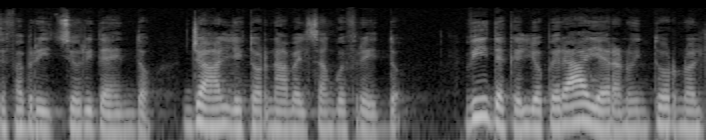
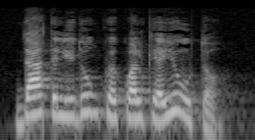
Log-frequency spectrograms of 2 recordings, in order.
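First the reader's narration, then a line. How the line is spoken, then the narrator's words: Shouted. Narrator (Italian): gridò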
